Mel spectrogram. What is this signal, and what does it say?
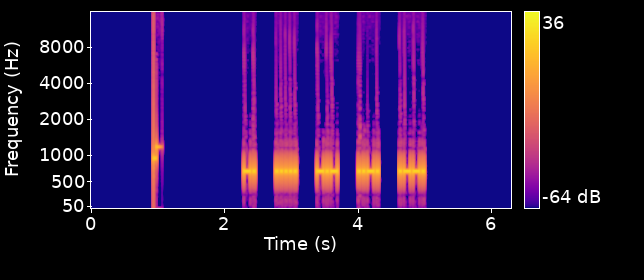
Morse code, heard as a keyed tone, about 34 wpm, spaced as for 20 wpm, 700 Hz. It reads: N5KFP
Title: USA Call Signs - 5 Characters - 3x Character Spacing - 35wpm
